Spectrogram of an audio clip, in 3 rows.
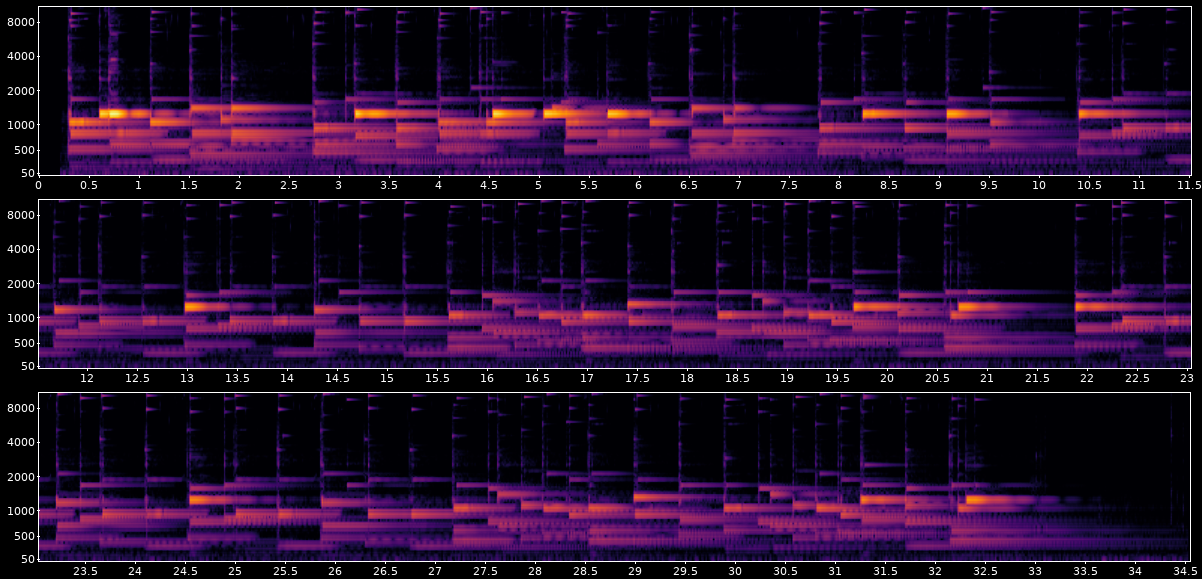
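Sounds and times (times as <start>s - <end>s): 
poorly tuned music box: 0.2s - 34.5s.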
